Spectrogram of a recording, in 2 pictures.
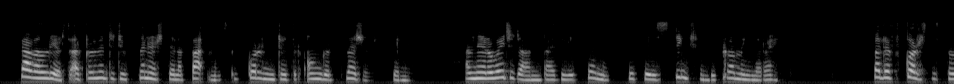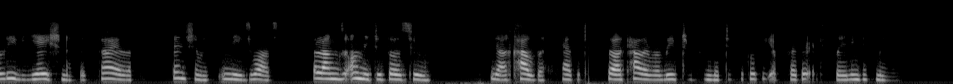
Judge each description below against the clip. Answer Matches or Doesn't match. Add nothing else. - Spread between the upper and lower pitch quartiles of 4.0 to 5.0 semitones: Doesn't match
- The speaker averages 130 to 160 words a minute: Doesn't match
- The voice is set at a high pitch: Matches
